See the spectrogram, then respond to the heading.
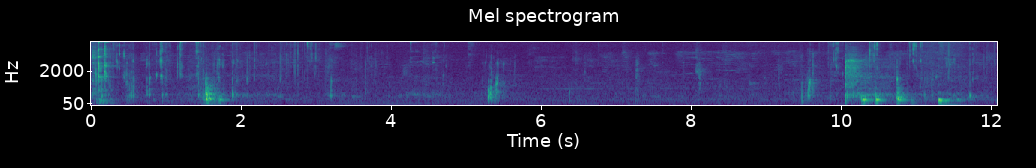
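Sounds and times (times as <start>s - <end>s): wet chewing mouth sounds: 0.0s - 5.7s, 9.2s - 12.0s
gulp of water: 9.5s - 11.8s.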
